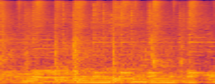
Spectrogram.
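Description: Live band playing an instrumental passage: drum kit keeping a steady beat, with electric bass and electric guitar.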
